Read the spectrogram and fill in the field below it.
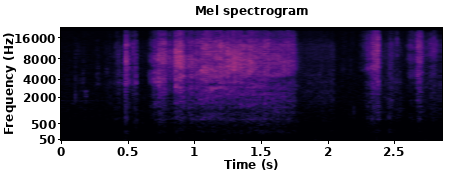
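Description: A subscription box being cut open one-handed: a close, dry tearing and crinkling of cardboard and packing tape, rising into a sustained rip in the middle and followed by a few shorter crunchy cuts.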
